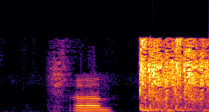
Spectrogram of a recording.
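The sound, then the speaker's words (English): A gunshot from a gun kept in a radio studio: an abrupt, loud blast of noise that bursts in suddenly and rings on steadily for close to a second. “Sorry, my gun went off accidentally. I do apologise.”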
